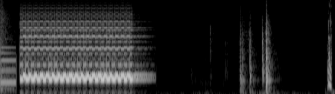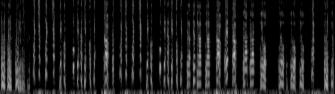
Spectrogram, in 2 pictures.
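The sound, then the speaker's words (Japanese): A telephone rings loudly with a steady, buzzy electronic tone for about a second, then stops; after a pause, a person starts talking. The call is an angry one from a photographer whose photo was used without permission. “社長、あの、写真家の方から、私の写真を勝手に使うんじゃないという怒りの電話が来てるんですけど。”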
